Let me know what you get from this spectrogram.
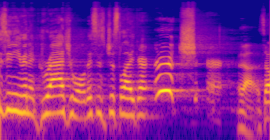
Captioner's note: screeches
